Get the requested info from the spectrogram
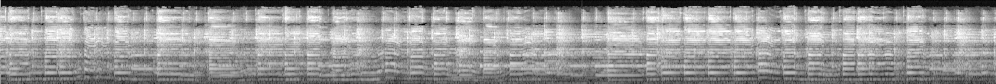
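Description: Saraswati veena playing a film-song melody, with a steady stream of plucked notes and frequent sliding bends in pitch made by pulling the strings along the frets.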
